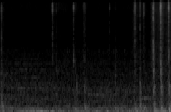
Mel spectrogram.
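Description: Code being typed on a computer keyboard, a quiet irregular patter of key clicks with a quicker burst near the end, with no talking.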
